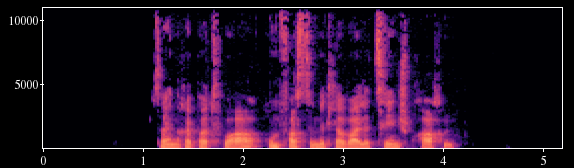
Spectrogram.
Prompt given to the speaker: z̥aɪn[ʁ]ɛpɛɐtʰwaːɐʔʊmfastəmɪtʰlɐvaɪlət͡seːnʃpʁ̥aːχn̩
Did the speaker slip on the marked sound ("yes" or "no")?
no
